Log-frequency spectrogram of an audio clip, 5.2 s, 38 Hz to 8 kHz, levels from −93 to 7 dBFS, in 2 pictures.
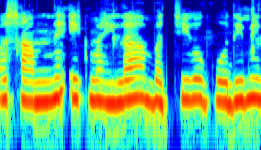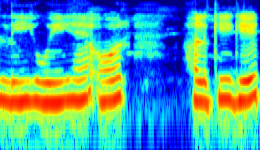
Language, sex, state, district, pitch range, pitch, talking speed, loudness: Hindi, female, Uttar Pradesh, Budaun, 215-235 Hz, 225 Hz, 170 wpm, -14 LUFS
